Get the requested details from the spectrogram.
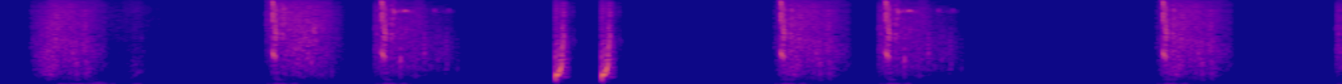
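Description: Short whooshing game sound effects play again and again.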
